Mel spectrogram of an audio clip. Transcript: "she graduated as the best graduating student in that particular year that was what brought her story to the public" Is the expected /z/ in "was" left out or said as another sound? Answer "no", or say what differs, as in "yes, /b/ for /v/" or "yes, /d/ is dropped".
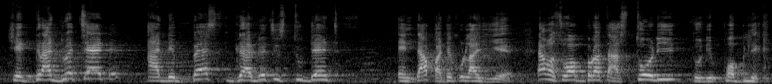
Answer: yes, /s/ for /z/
